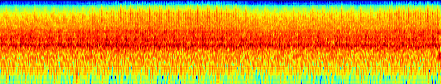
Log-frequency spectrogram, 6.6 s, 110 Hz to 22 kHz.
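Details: Land Rover 300Tdi diesel idling, hard to start, cheap parts suspected; steady sharp chuff about twice a second over the clatter, compression escaping past a glow plug; owner believes the chuffing comes from the glow plugs, hopes the seats are good.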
